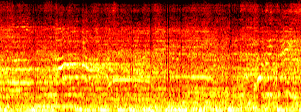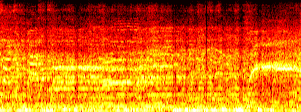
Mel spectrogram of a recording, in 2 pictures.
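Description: Live pop music over a stadium sound system: a female lead vocal sung over amplified backing with a heavy bass.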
